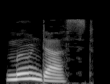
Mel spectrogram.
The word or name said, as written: moondust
